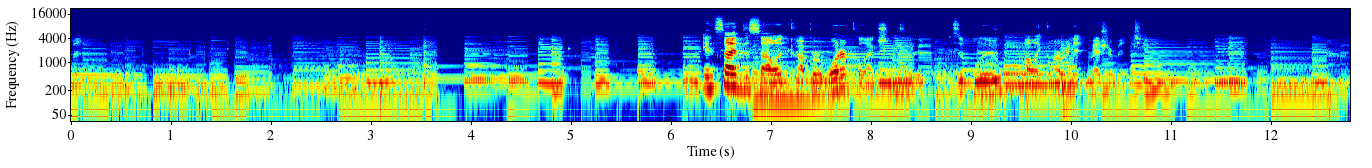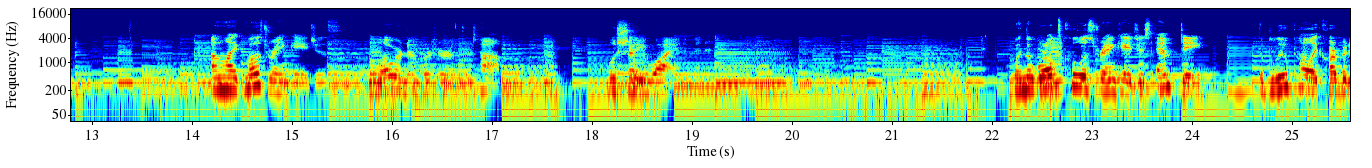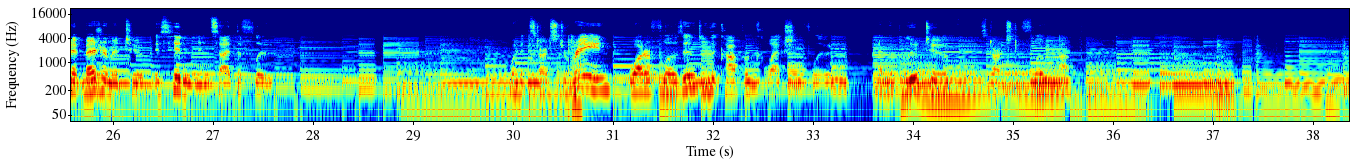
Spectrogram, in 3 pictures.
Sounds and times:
Music: 0.0 - 38.3
Speech: 6.4 - 10.8, 14.2 - 17.1, 18.2 - 19.2, 22.2 - 27.6, 30.0 - 35.6.

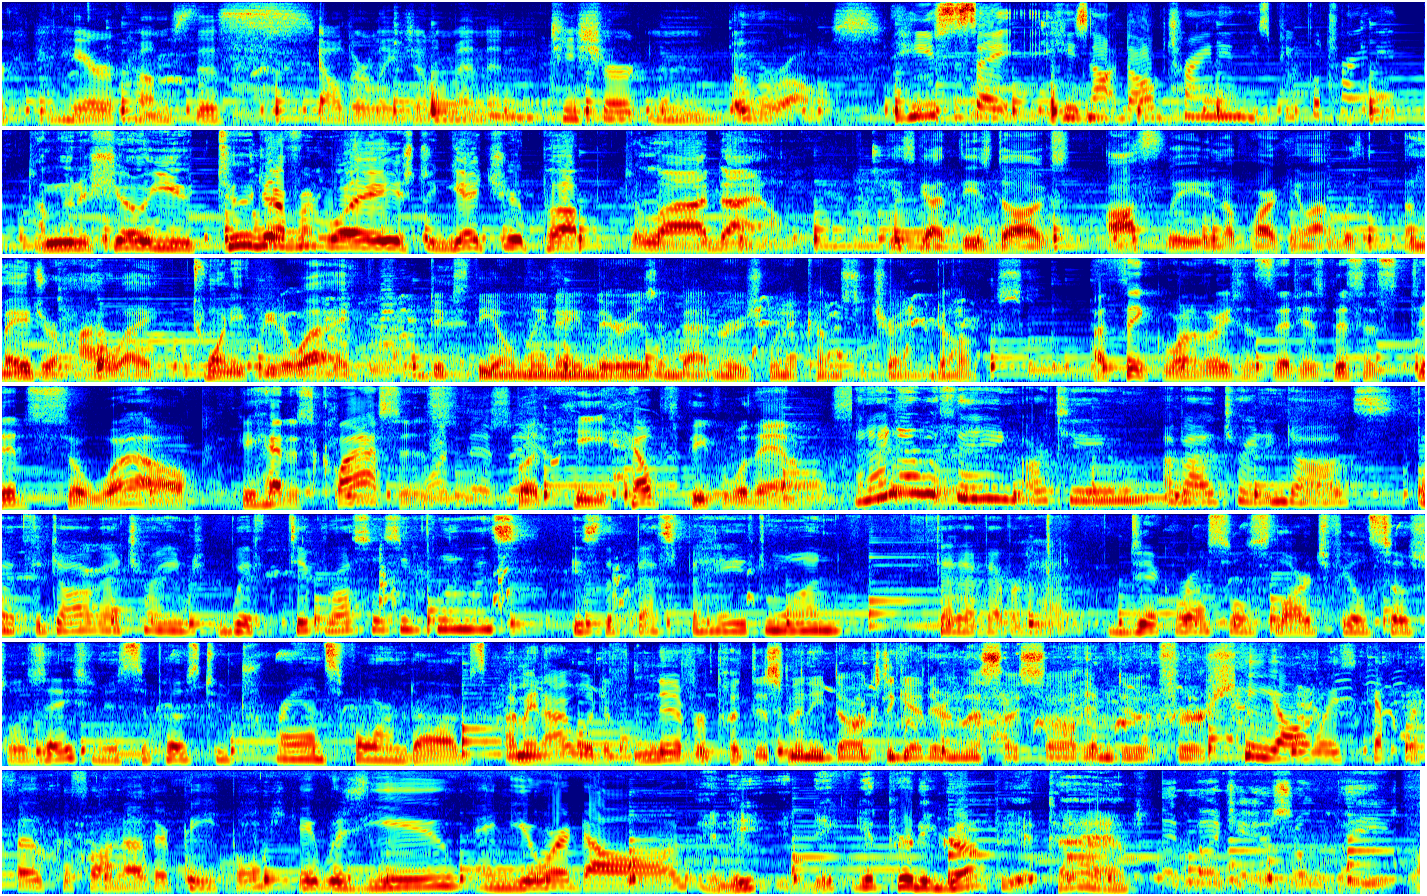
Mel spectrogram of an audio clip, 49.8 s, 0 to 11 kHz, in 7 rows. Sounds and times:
Music: 0.0 - 49.7
Bow-wow: 16.0 - 16.5, 17.8 - 19.2, 40.3 - 43.2
Yip: 18.0 - 19.2.

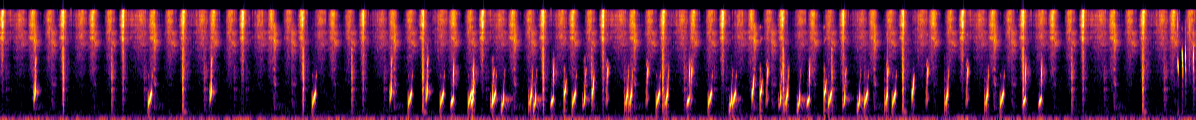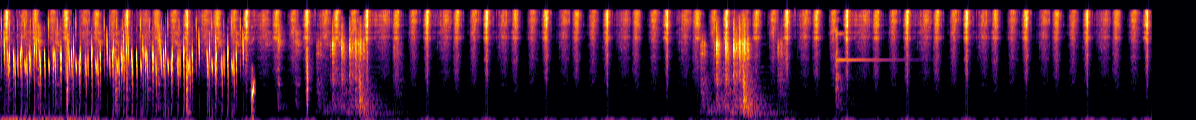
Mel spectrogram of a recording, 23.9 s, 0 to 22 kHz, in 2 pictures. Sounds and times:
Music: 0.0 - 12.3, 14.6 - 23.3.

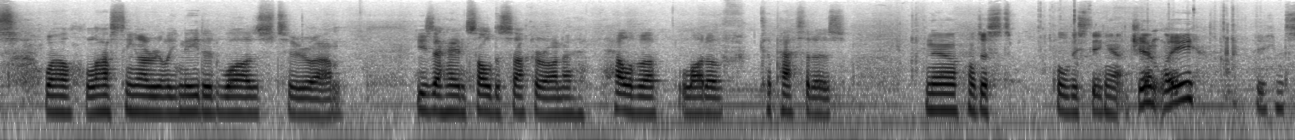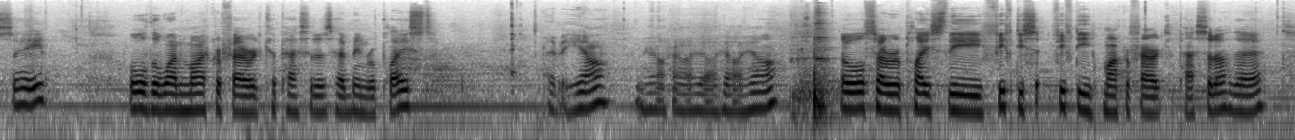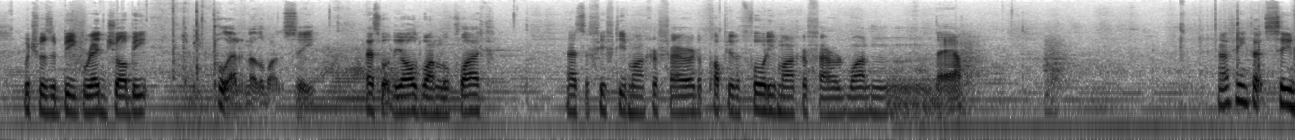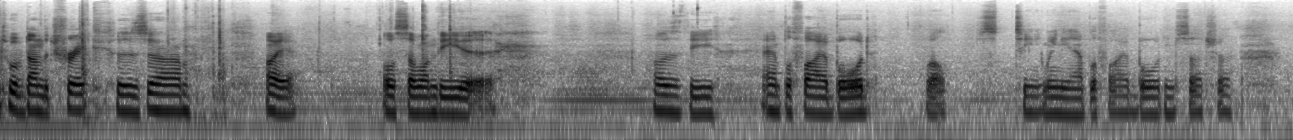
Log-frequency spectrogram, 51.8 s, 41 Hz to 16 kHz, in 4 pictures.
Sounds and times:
Speech: 0.0 - 3.4, 4.2 - 8.5, 9.2 - 13.5, 14.2 - 17.4, 18.3 - 30.9, 31.6 - 35.7, 38.1 - 40.8, 41.5 - 41.8, 42.7 - 44.1, 45.4 - 51.2.

